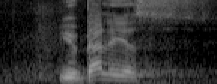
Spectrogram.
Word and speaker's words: Jubellius: the Capuans, Eubelius Tauria, spelled with a J, I'm advised that in that language and in those ancient times, there was no letter with a J sound in the alphabet. So while it is spelled J-U-B-E-L-L-I-U-S, it was pronounced as a Y.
